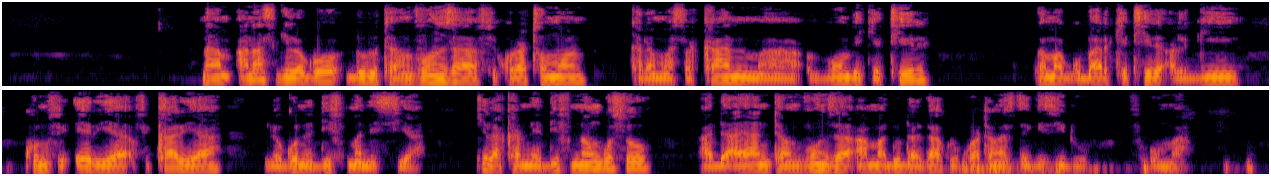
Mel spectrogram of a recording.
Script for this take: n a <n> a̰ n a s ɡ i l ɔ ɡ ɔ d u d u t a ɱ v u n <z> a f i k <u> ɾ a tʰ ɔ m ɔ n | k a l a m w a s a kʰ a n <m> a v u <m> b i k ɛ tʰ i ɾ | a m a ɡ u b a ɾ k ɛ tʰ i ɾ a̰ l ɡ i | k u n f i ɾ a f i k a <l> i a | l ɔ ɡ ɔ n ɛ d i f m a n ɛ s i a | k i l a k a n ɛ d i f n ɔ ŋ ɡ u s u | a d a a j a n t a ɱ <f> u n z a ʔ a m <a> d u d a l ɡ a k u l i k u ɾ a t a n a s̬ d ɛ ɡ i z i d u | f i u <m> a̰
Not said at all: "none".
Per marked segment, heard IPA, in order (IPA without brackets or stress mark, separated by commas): m, z, u, m, m, ɾ, v, a, m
